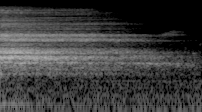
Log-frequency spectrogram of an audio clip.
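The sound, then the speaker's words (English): A deep breath out through the mouth, a long, soft, breathy exhale that slowly fades away over about two seconds. “Let's take a nice, beautiful, deep breath in. Breathe in through your nose. And out your mouth.”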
